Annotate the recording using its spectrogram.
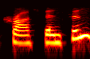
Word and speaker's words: Kross-Vinson: And my name is Molly Cross Vinson.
